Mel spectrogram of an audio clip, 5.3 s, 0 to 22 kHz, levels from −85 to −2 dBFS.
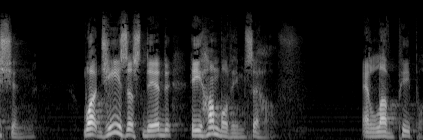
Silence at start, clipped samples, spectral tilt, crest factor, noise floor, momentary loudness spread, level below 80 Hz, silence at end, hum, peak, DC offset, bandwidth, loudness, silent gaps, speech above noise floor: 0 s; under 0.1%; -3 dB/octave; 24 dB; -73 dBFS; 13 LU; -68 dBFS; 0 s; none; -6 dBFS; under 0.1%; 15.5 kHz; -27 LUFS; none; 46 dB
